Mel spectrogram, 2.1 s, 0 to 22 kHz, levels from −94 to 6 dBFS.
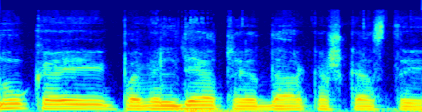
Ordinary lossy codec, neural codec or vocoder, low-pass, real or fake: Opus, 16 kbps; none; 14.4 kHz; real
